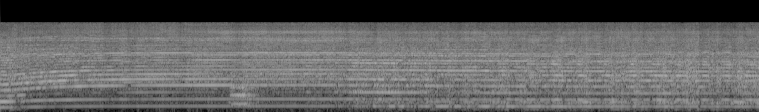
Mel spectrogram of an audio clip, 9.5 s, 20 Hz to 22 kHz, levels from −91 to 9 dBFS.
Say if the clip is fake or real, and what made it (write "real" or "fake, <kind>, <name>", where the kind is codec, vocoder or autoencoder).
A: real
